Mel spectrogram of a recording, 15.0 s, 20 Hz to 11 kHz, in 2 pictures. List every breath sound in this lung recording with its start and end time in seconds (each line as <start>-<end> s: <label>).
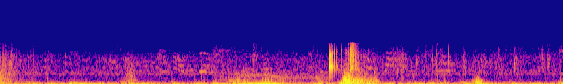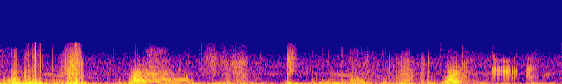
2.81-4.42 s: inhalation
2.81-4.42 s: wheeze
4.47-5.05 s: exhalation
4.47-5.05 s: crackles
7.53-8.15 s: inhalation
7.53-8.15 s: crackles
8.12-8.74 s: exhalation
8.14-8.97 s: wheeze
9.16-10.21 s: inhalation
9.16-10.21 s: wheeze
10.25-10.94 s: exhalation
11.68-13.01 s: wheeze
13.40-13.88 s: exhalation
13.40-13.88 s: crackles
